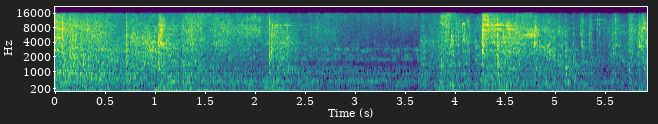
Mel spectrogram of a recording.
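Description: Spell effects crackle and burst in a fast game battle.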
